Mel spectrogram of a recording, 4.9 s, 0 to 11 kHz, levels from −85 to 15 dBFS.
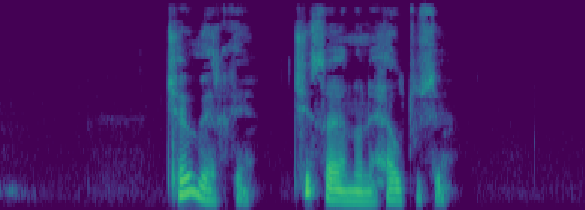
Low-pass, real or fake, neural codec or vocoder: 9.9 kHz; real; none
